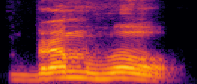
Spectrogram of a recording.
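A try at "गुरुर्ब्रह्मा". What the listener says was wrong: No, should not. Gurur Brahma, not Brahmo. Brahma, Visarga is not there. Visarga is there, it becomes wo. Gurur Brahma. Brahma Visarga is not there. So Brahmo is wrong. We should not say.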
